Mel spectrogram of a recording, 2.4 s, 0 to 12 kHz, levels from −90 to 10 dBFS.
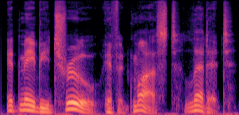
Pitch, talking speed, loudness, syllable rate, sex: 120 Hz, 225 wpm, -18 LUFS, 4.1 syllables/s, male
